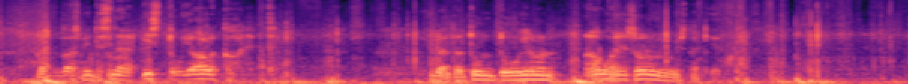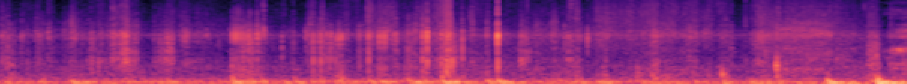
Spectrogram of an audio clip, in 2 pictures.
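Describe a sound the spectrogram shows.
Shoelaces rustle and slap as they are pulled tight.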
